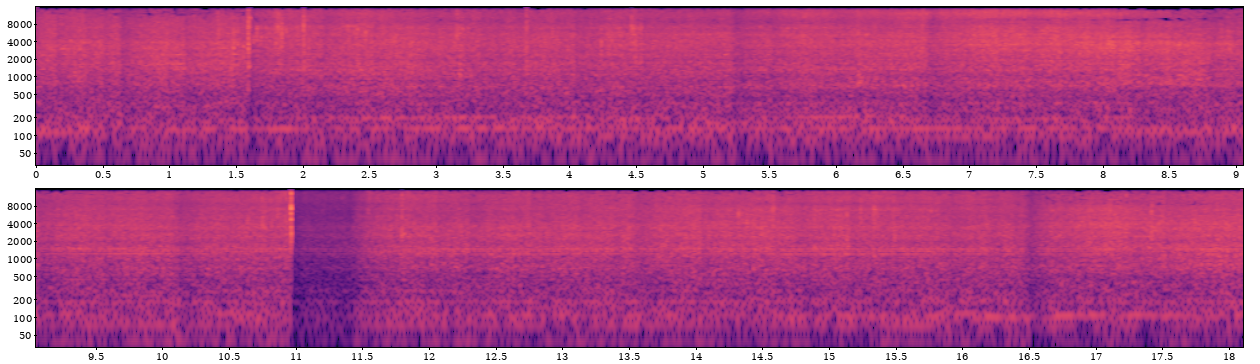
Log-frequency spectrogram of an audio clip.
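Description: Steady low outdoor rumble of wind on the microphone with vehicle noise underneath. It drops out briefly about eleven seconds in.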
